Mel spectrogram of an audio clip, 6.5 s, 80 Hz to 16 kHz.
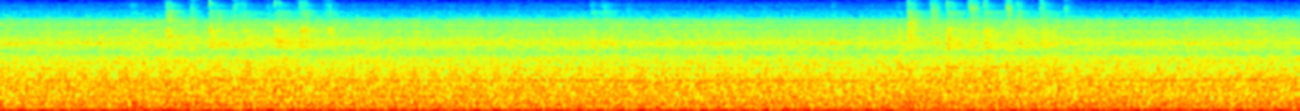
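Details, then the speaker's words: Rebuilt 8.3 Cummins diesel in a Case IH 2366 combine, straight pipe, first run after rod failure repair: deep steady drone, even beat, no knocking or stumbling; choppy at first, now smooth. "yeah it sounds good to me like it was it was choppy a bit at first I meant it smooth out and all the smoke is going so yeah"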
